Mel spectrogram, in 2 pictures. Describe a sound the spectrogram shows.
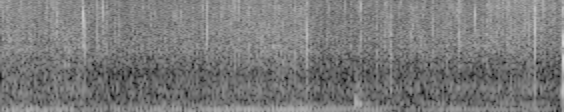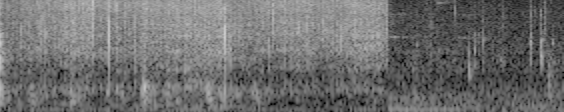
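A metal spoon scrapes and clinks against a pot.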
